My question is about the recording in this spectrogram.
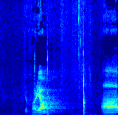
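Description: A short spoken sound, then a single sharp knock near the end.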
